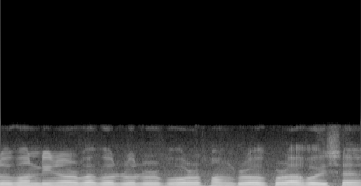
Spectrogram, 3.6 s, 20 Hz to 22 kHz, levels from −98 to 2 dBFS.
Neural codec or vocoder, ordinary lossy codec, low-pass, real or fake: none; Opus, 64 kbps; 7.2 kHz; real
